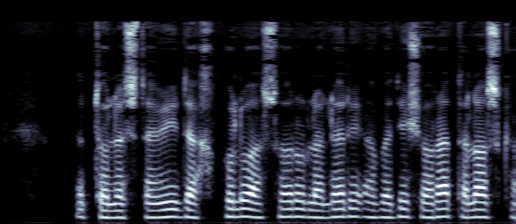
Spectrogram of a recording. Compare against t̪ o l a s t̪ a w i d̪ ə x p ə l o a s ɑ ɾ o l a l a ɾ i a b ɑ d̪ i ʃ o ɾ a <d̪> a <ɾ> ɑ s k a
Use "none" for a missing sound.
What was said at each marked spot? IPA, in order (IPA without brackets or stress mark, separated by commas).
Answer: t̪, l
